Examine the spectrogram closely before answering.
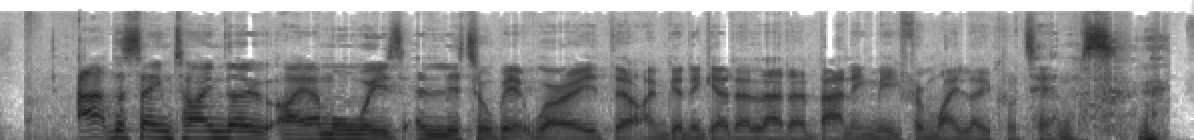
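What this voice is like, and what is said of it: British accent. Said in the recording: “I noticed ... accent. ... he's actually from the UK.”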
